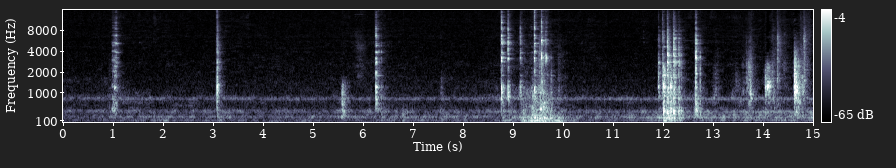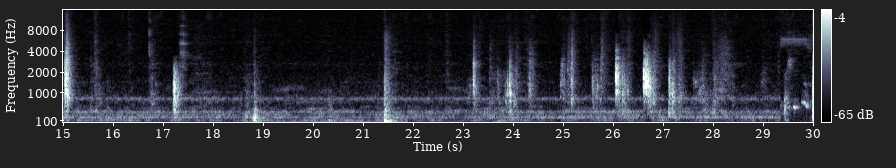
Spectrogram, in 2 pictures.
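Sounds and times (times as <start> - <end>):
faint steady hum: 0.0 - 30.0
dishes and utensils clinking: 8.8 - 10.0, 11.9 - 12.9.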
